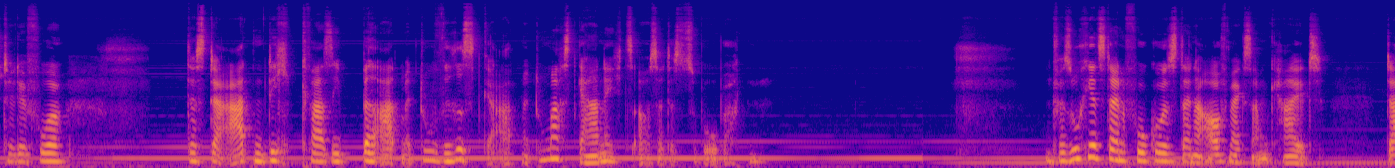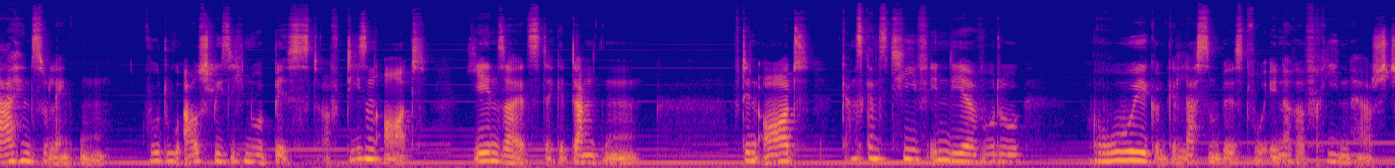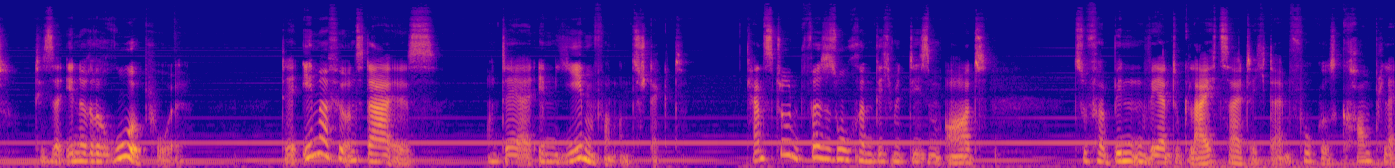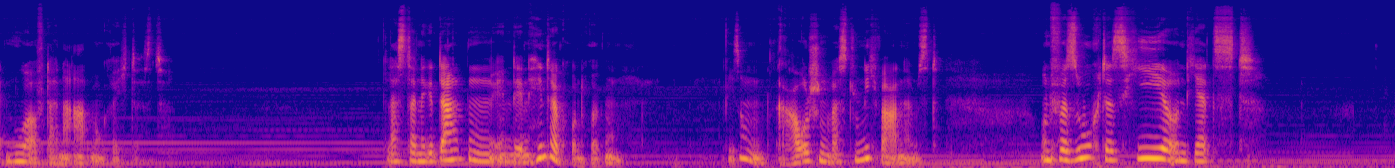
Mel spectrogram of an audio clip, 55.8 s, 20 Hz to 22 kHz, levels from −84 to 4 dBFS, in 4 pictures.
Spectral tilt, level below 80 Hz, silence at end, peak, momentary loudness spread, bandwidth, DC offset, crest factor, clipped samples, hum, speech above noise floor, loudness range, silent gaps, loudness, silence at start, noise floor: -4.5 dB/octave; -50 dBFS; 0 s; -2 dBFS; 19 LU; 19 kHz; under 0.1%; 22 dB; under 0.1%; none; 25 dB; 6 LU; none; -24 LUFS; 0 s; -48 dBFS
